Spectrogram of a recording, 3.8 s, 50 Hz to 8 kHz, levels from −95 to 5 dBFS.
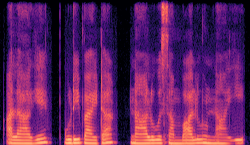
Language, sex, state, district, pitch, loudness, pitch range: Telugu, female, Telangana, Hyderabad, 175 Hz, -16 LUFS, 170-190 Hz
